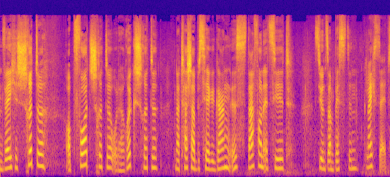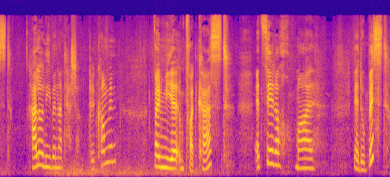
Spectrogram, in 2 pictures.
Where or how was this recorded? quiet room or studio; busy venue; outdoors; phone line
outdoors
